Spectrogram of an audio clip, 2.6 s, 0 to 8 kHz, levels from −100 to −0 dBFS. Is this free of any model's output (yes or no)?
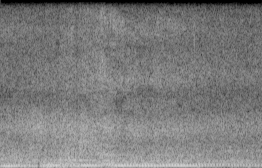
yes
